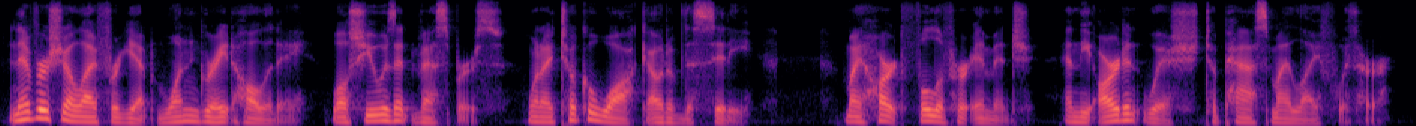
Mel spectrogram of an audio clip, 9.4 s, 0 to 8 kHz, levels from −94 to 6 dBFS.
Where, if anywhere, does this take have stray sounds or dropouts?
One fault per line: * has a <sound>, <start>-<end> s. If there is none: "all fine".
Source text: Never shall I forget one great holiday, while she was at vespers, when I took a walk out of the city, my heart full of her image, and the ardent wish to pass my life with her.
all fine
